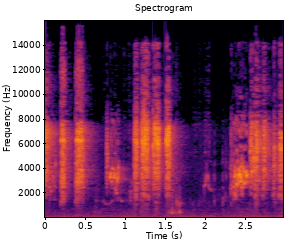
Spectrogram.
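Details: Budgerigar chatter of sharp, very high chirps in quick pairs and triplets, a small falling whistle between them, then a dense scratchy twittering run at the end.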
